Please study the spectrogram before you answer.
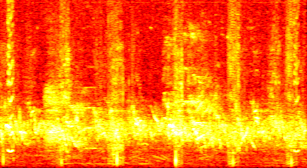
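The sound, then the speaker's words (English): A woman's squeaky shoes chirp in a steady walking rhythm, about five sharp squeaks roughly half a second apart, over a faint busy background murmur. “Did you just hear what I heard? That woman has squeaky shoes.”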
